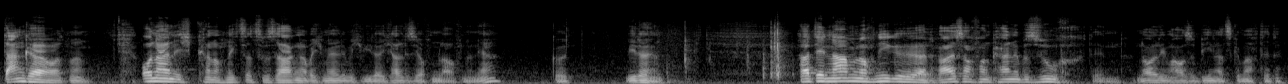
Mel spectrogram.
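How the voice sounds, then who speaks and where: An actor playing a shrewd, provocative police detective in a crime drama, asking probing, insistent questions with pointed pauses. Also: male voice, low voice, very animated. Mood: inquiring, puzzled. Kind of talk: German TV crime drama acting.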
